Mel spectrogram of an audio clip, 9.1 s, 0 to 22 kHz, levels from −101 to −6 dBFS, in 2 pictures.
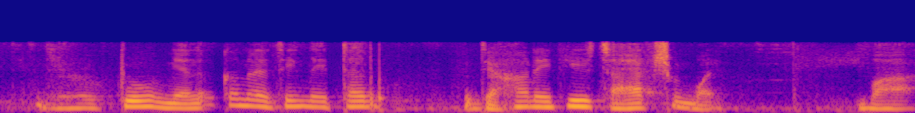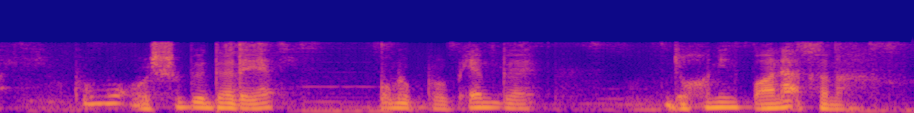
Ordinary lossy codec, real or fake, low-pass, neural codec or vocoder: none; fake; 5.4 kHz; codec, 16 kHz, 0.5 kbps, X-Codec, HuBERT features, trained on general audio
